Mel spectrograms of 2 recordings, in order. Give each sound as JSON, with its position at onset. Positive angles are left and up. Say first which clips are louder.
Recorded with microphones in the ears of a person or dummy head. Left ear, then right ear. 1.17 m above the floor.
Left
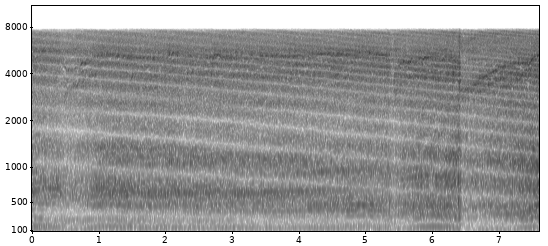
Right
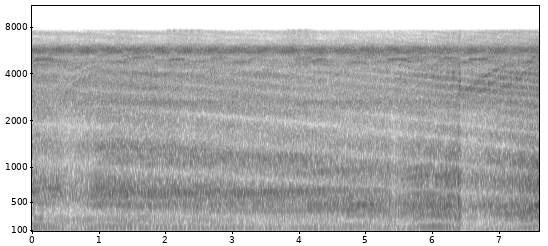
{"t": 0.0, "sound": "a drone", "louder": "left 7 dB", "side_deg": 80}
